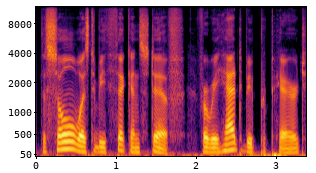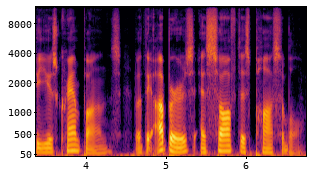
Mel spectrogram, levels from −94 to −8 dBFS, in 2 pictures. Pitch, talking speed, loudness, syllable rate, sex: 105 Hz, 215 wpm, -20 LUFS, 5.0 syllables/s, male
